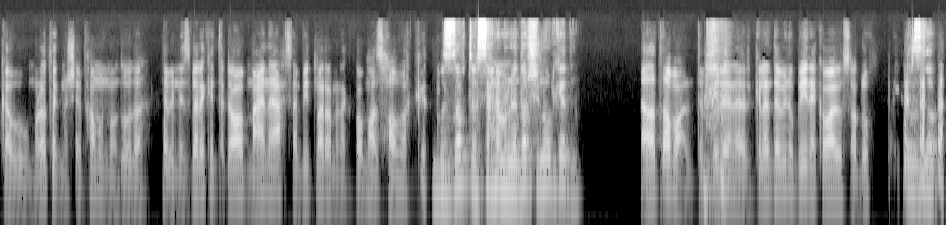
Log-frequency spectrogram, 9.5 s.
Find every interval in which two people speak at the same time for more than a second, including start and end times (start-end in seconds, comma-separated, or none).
none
